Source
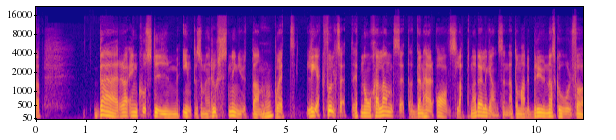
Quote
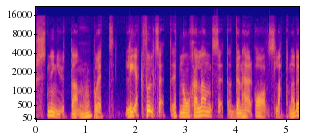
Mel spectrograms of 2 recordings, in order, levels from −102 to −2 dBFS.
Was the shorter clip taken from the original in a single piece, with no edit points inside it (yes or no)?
yes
